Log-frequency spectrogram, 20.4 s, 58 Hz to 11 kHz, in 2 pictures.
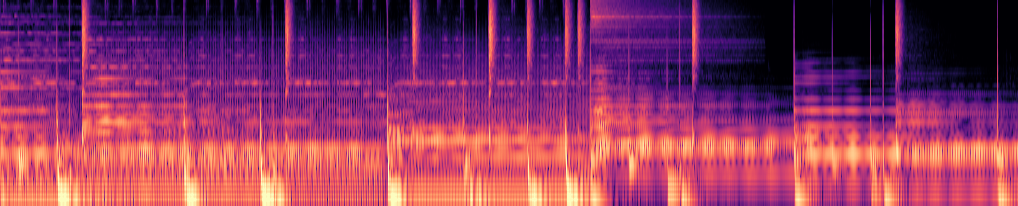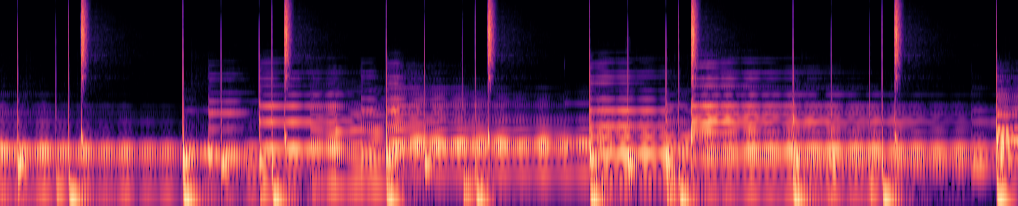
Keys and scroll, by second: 0.1 Tab, 6.8 alt+super+k, 6.8 BackSpace, 13.5 alt+super+k, 18.8 alt+super+k.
